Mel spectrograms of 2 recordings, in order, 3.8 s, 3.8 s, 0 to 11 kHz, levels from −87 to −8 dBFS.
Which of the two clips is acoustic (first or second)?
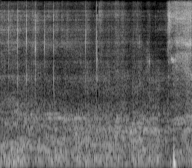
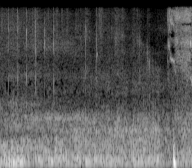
second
